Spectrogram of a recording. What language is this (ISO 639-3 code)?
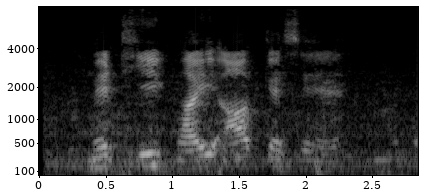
urd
